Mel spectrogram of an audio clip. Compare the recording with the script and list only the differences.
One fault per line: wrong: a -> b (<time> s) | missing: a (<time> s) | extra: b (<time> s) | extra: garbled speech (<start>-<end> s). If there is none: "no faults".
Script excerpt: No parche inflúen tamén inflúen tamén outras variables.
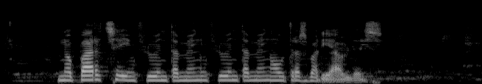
no faults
